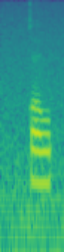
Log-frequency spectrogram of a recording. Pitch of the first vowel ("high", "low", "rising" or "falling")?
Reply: high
